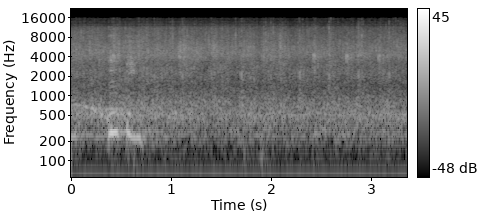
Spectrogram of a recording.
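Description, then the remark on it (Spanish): A church audience applauds for the Lord: steady, dense clapping with a hissing, rain-like texture that holds at an even level throughout, with a brief voice rising over it near the start. “Entonces, denle ese aplauso al Señor.”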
